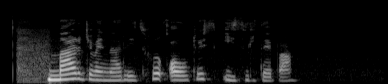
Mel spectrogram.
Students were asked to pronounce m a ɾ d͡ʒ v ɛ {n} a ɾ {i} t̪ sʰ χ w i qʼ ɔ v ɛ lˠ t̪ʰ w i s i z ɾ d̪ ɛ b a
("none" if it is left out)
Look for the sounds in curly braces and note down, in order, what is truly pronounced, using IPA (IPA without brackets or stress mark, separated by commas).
n, i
